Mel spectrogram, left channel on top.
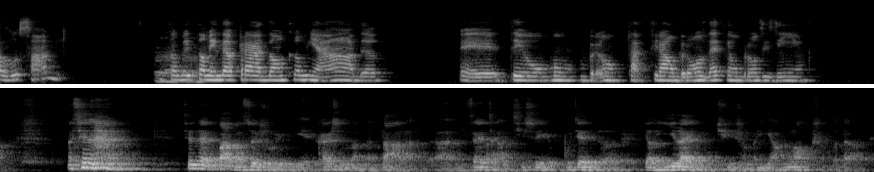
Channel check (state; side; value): different; both; correlation 0.00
